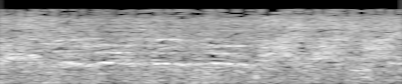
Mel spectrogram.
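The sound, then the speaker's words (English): A protest crowd in Washington, the day after the U.S. Supreme Court overturned Roe v. Wade, yells and shouts continuously, a loud, steady roar of many voices with overlapping cries filling the whole scene without a break. “Crowds gathered in Washington and elsewhere around the country.”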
